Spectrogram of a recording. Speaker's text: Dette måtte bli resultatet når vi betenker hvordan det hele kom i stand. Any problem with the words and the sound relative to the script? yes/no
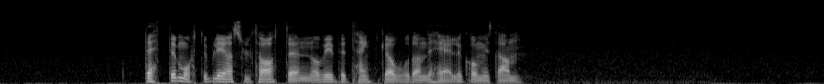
no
